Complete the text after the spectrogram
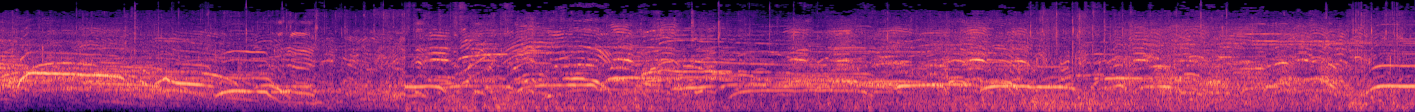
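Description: Spectators close by shout and whoop with excitement.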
